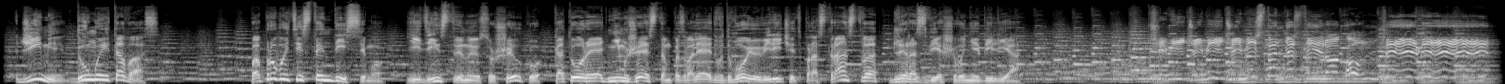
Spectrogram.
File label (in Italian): Lingua russa Radio; GIMI Stendissimo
